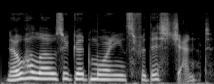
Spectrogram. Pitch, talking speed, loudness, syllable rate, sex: 230 Hz, 225 wpm, -15 LUFS, 4.9 syllables/s, female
